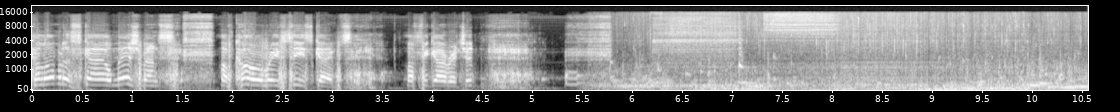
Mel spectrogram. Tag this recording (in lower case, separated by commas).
speech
